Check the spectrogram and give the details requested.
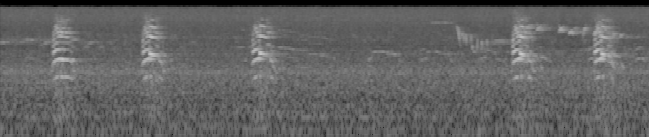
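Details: Seagulls at a fjord among mountains in Norway: harsh, strongly harmonic calls, each with a quick downward inflection, given at uneven intervals of about a second against steady low ambient rumble, with faint thin whistles from other birds.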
